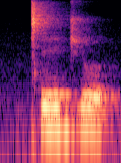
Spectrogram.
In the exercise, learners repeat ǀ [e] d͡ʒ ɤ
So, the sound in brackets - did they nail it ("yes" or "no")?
yes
